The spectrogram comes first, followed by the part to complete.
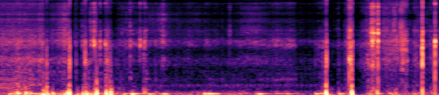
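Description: Dirt bike engine running with a rough low rumble and wind noise on the camera microphone, broken by a cluster of sharp knocks and clicks about half a second in and a series of louder knocks in the last second, as the camera is jostled near the ground.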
